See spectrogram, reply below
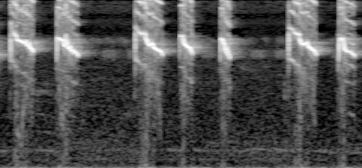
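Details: Oriental white-eye, played as a lure to get white-eyes singing: seven thin, high whistled notes, each sliding downward, given in quick uneven succession over three seconds.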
